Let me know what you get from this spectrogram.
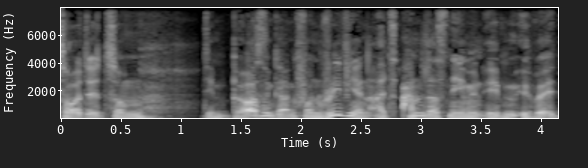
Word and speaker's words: Rivian: Wer es verpasst hat, Rivian, Rivian wer oder Rivian, wie wird es richtig ausgesprochen? Rivian. Rivian, ja, das ist jetzt plötzlich der zweitwertvollste Autobauer der USA.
